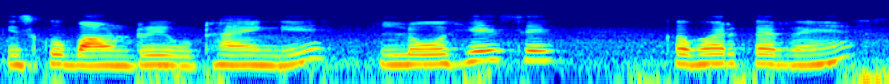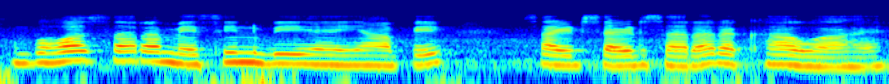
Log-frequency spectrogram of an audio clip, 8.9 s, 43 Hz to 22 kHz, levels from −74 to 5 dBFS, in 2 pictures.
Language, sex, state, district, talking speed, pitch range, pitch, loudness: Hindi, female, Odisha, Sambalpur, 140 wpm, 180-220 Hz, 195 Hz, -19 LUFS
